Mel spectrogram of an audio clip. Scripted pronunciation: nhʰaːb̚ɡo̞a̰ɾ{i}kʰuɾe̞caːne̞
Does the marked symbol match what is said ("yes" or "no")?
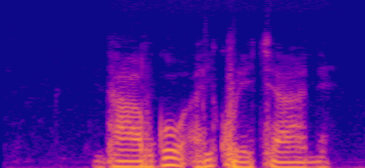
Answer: yes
